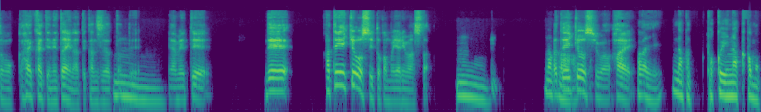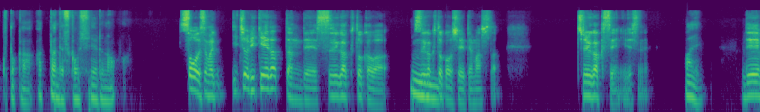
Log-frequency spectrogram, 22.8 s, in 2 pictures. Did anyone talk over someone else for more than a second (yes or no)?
no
